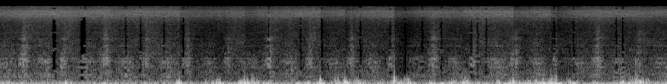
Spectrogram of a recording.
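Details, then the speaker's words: Old brick-making steam engine from Missouri, running on compressed air: even hissing exhaust puffs with a steady light clicking beat, smooth and regular; normal running. "here we have another steam engine running and this one made bricks up in missouri and uh it's humming along there lonnie's got it going it's running on air just clicking along"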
